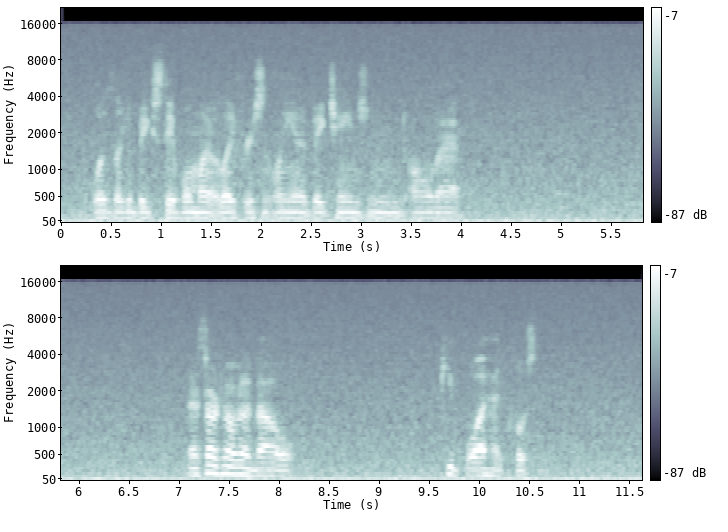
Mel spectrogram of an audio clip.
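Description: A young man speaks calmly and close into a microphone, in short bursts with pauses.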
